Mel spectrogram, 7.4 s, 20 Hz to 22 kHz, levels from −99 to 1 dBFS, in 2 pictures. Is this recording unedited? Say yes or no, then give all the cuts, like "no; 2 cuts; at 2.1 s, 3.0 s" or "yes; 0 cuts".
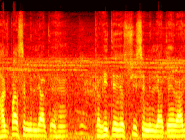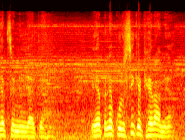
yes; 0 cuts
